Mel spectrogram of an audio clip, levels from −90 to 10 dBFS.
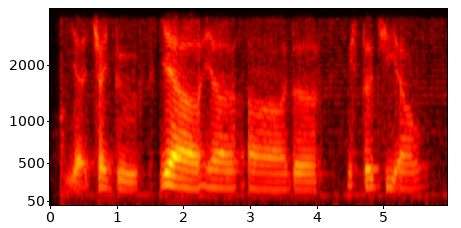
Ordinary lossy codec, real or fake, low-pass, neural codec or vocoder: Opus, 16 kbps; real; 3.6 kHz; none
